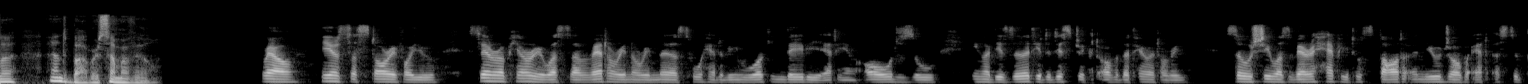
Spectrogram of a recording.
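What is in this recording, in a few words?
jiangsu, dialects of English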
